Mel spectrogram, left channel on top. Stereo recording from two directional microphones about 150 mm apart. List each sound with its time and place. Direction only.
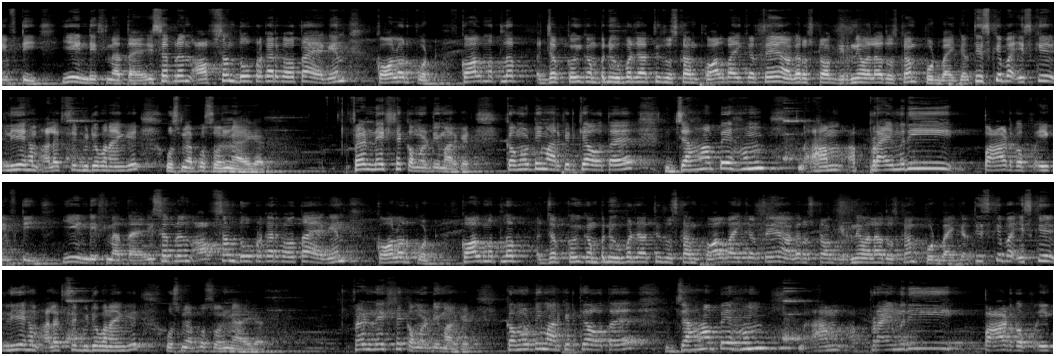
0.2 s a man's voice: 10° left (ahead or behind)
8.5 s speech: 10° left (ahead or behind)
10.1 s speech: 5° left (ahead or behind)
11.1 s a man's voice: centre (ahead or behind)
11.8 s speech: 10° left (ahead or behind)
14.0 s speech: 20° left (ahead or behind)
18.6 s a man's voice: 35° left (ahead or behind)
20.3 s speech: 25° left (ahead or behind)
